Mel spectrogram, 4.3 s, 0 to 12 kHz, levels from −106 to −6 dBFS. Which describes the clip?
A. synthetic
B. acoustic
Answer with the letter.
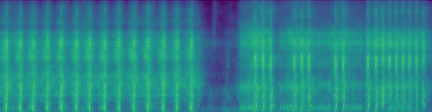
A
